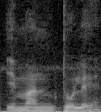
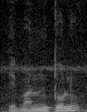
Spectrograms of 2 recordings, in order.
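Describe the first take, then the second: First: The name is said short, as two parts. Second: The name is said long, as one run.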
